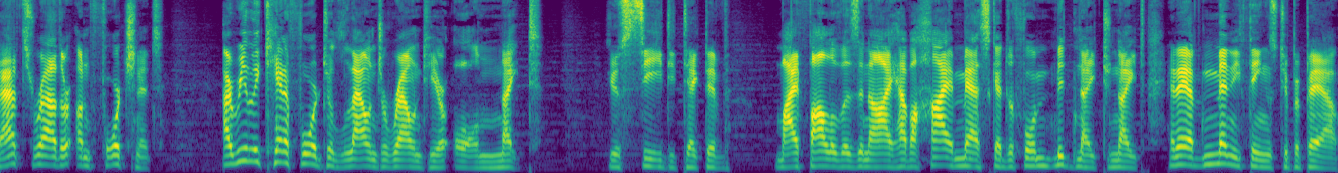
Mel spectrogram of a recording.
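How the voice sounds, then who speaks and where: A man uses a put-on character voice with an angry tone, medium pitch and ordinary pitch variation, at a moderate pace. Faint music plays in the background. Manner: speaking through gritted teeth; angry, condescending.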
